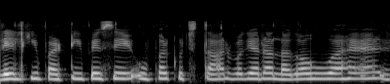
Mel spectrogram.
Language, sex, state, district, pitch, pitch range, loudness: Hindi, female, Uttar Pradesh, Jyotiba Phule Nagar, 260 Hz, 245-265 Hz, -21 LUFS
